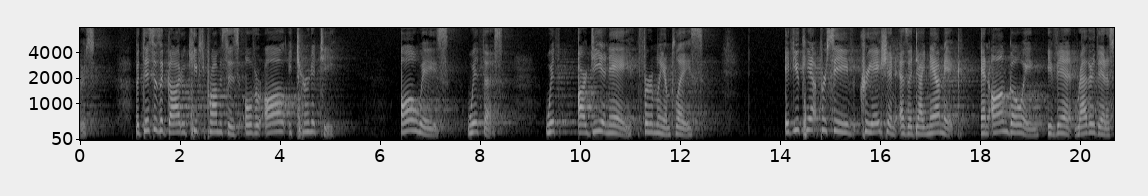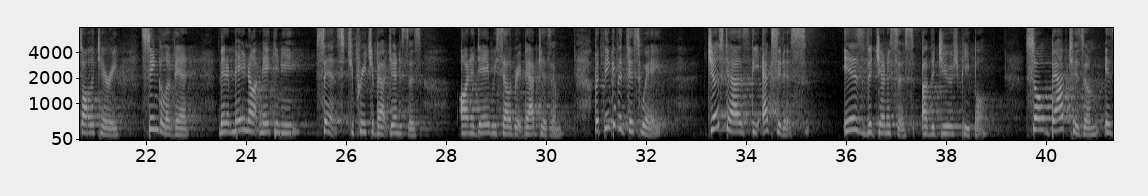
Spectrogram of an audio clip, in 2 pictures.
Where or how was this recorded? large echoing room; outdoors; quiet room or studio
large echoing room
